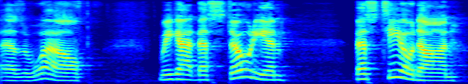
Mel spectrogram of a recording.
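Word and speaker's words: Bastiodon: well we got bestodian bestio don is the correct way to say it but we say whatever we want the bastodeon so we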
